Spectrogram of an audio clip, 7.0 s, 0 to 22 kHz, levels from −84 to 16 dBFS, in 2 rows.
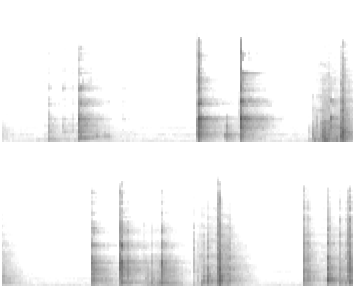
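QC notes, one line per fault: Nothing stood out on listening to this recording of sounds.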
